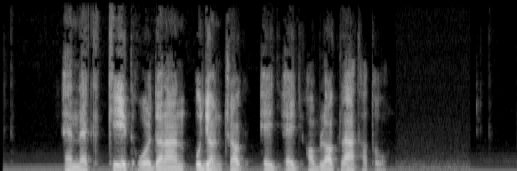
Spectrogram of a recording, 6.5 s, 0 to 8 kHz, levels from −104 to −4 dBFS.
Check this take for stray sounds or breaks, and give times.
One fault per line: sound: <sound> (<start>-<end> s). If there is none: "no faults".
no faults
